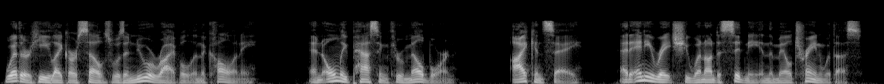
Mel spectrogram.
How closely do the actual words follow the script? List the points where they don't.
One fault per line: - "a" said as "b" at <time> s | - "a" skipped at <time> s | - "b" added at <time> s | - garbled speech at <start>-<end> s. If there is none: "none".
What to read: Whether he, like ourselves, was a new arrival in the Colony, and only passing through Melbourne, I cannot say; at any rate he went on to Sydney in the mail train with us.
- "cannot" said as "can" at 5.3 s
- "he" said as "she" at 6.8 s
